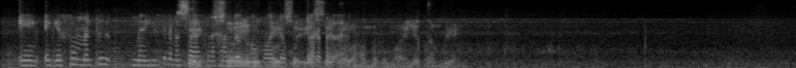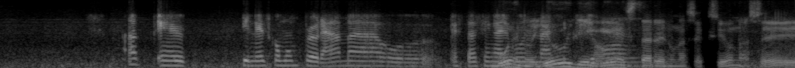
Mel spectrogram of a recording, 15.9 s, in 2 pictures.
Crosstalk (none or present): present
